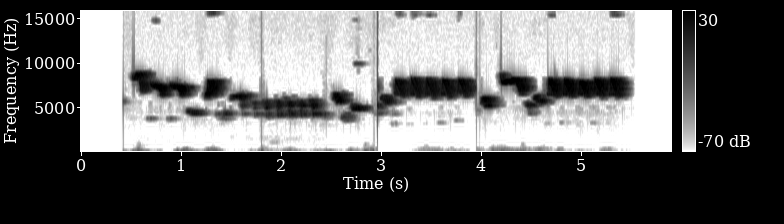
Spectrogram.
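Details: Loud Eurasian wren song of high, sharp notes changing pitch rapidly, then a long, even trill and more shrill phrases, about five seconds in total, with soft low knocks early on.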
